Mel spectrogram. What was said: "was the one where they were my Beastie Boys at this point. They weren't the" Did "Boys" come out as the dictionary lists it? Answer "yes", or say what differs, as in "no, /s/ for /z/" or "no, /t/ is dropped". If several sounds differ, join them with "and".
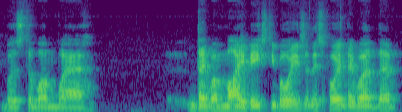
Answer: yes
